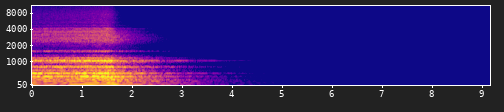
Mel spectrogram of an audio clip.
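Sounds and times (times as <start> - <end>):
choir: 0.0 - 3.6.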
